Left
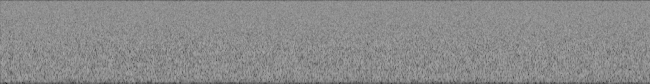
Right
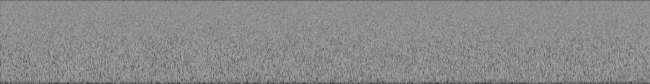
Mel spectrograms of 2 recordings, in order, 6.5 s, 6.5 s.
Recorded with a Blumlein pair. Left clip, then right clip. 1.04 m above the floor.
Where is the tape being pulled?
I don't hear tape being pulled.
